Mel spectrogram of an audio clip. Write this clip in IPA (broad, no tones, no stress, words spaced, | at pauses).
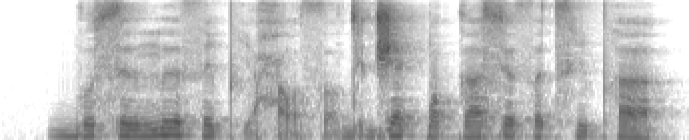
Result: ɡ͡busɨ n̪ɨ θipʰḭħɔ̰ θɔ̰dʏd͡ʒɛ k͡pɔkɐ sʏθət͡sʰipʰɐ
